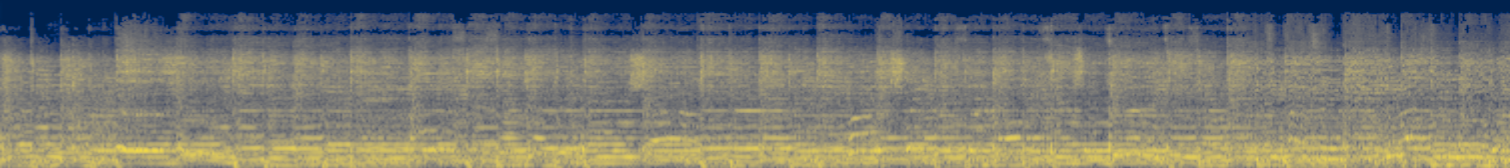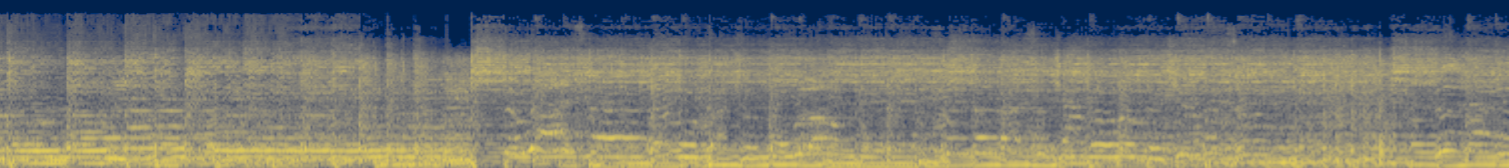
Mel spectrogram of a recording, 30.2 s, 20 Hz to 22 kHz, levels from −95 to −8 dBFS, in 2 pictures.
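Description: From 12.52 s to 18.03 s the sound turns rough and watery, loses its top end and goes muffled, staying degraded for about 5.4 s before clearing. This is a call bitrate drop: the connection's bandwidth estimate fell, forcing the encoder to code far more coarsely and discard high frequencies. The change in quality fits a fall from a full-rate stream near 128 kbps to roughly 15 kbps, with recovery at the end.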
